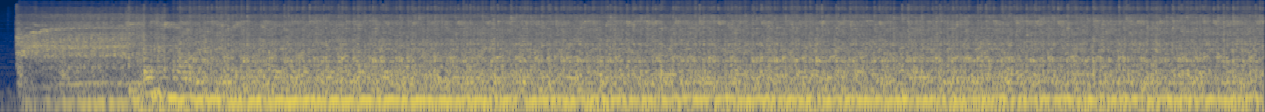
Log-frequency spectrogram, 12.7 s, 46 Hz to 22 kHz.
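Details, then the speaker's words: Drag car V8 with Powerglide, first start after fixing flex plate bolts that backed out: new ATI flex plate and Circle D stator fitted. It cranks, catches within a second and settles into a steady, even idle with no rattle: normal idle. "All right, guys. Well, everything sounds really good."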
